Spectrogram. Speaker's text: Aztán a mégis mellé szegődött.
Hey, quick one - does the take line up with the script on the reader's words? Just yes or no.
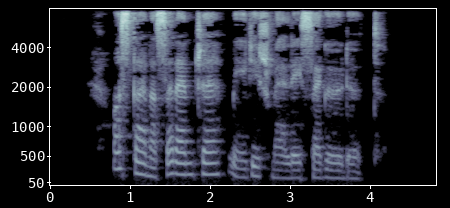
no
